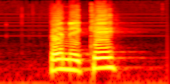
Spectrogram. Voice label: rodilla, akateko

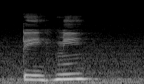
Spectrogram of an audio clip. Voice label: pecho, mazahua

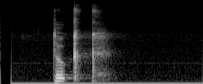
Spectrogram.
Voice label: "empujar", uspanteko

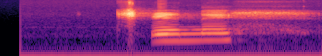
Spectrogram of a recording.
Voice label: "piedra", Q'anjob'al

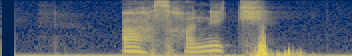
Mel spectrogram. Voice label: poqomam nacer

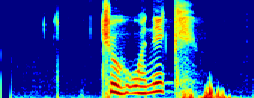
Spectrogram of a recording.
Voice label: poqomam escupir

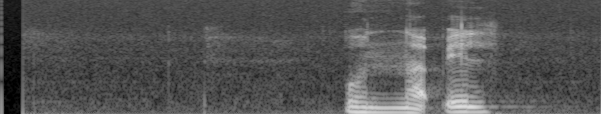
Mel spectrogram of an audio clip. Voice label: "hijo de hombre", Chuj

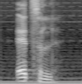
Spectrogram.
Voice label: uspanteko malo

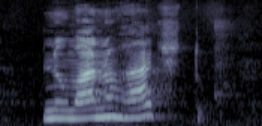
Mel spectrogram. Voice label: Nawat palabras hermano mayor; pipil

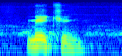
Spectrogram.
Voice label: Nawat palabras pescado; pipil

